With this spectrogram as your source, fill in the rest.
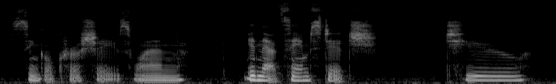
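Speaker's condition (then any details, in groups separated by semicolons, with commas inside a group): No condition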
